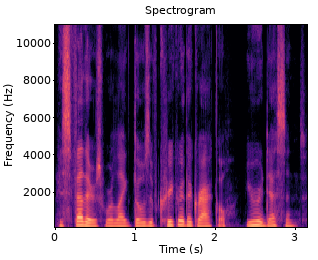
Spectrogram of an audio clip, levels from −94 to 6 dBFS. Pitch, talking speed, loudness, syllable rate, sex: 180 Hz, 170 wpm, -18 LUFS, 6.1 syllables/s, female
